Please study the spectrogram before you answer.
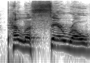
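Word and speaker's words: Pelissero: round pick as tom pelacero rhymes with arrow reported panthers paying bridgewater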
